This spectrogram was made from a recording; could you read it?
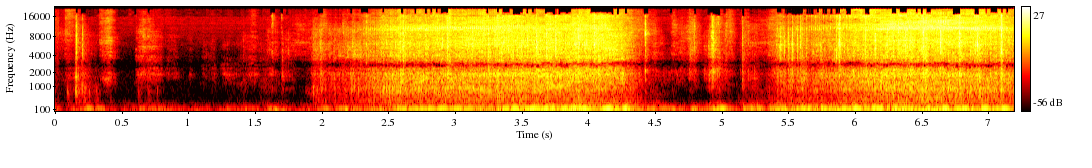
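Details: HO loco after reseating the truck's wire keeper plate: small motor hums evenly with a light rapid gear tick; runs smooth and healthy.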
